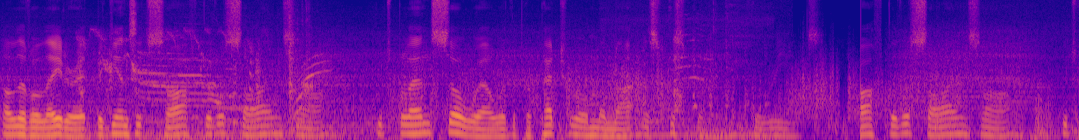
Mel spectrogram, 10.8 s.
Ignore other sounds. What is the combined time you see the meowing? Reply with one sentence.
The meowing can be heard for 4 seconds in total.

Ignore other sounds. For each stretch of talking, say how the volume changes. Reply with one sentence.
The talking can be heard from 0.0 to 10.7 s, getting quieter then louder.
